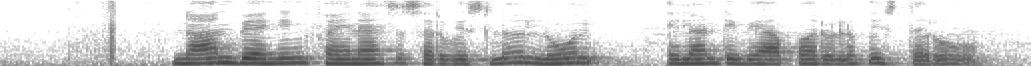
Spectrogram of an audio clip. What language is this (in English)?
Telugu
